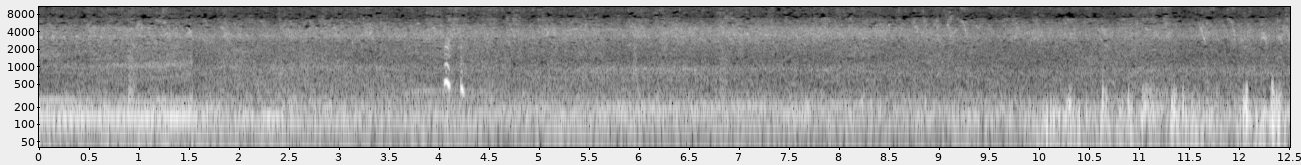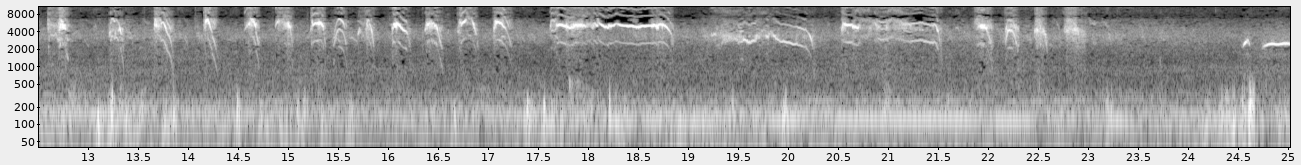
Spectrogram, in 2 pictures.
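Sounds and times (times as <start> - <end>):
bird chirping: 0.0 - 25.0
bird whistled note: 24.6 - 25.0.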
